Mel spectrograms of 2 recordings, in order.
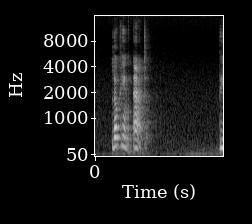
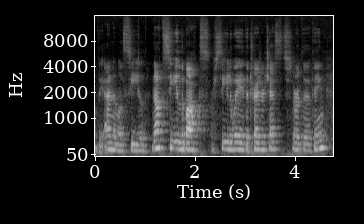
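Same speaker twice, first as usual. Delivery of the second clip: usual speaking voice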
